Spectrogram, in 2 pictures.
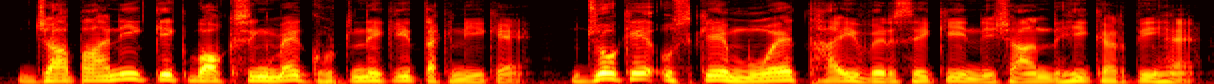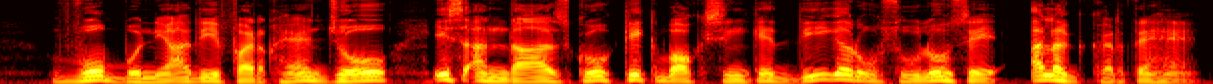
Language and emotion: Urdu, neutral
